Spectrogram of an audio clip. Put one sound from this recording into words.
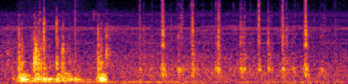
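A metal pick clicks and scrapes inside a lock.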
